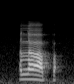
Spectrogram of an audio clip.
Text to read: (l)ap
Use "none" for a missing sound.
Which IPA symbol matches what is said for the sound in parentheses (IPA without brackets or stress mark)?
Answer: l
